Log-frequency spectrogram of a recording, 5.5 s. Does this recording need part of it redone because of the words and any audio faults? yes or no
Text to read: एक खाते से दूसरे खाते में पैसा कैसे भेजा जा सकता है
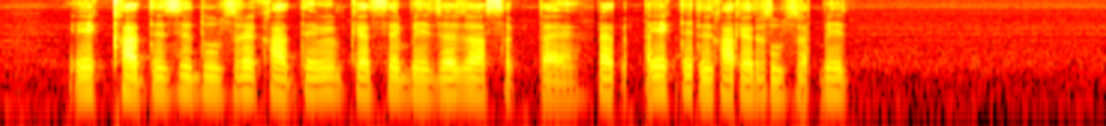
yes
